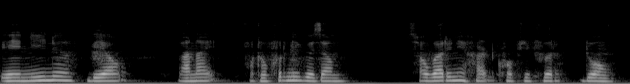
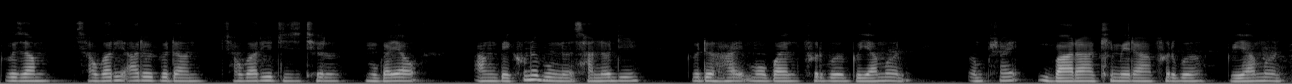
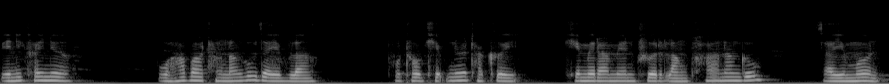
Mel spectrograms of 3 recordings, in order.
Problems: low volume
